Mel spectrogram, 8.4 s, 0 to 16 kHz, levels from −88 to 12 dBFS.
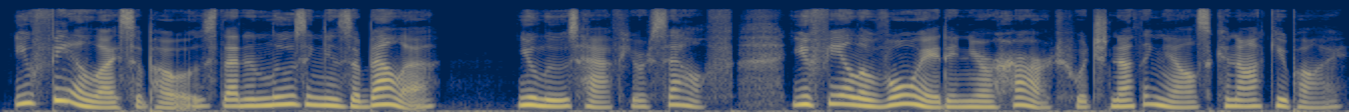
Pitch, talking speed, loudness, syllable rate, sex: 210 Hz, 170 wpm, -16 LUFS, 4.7 syllables/s, female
